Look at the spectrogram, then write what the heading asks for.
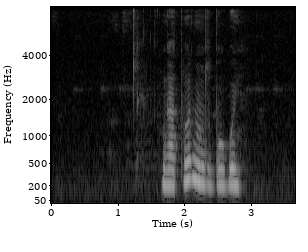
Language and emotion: Russian, neutral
